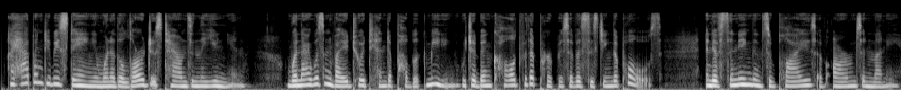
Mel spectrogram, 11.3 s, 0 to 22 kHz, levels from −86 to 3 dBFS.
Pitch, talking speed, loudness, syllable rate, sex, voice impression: 215 Hz, 230 wpm, -17 LUFS, 6.2 syllables/s, female, very feminine, young, slightly soft, cute, slightly refreshing, friendly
